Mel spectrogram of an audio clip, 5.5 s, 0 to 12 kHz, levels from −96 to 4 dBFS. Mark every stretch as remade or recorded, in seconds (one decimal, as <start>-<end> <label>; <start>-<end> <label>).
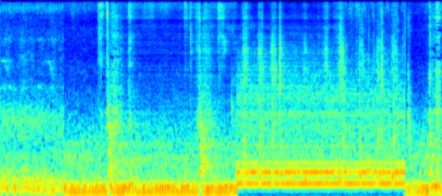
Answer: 0.0-1.5 recorded; 1.5-4.3 remade; 4.3-5.5 recorded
